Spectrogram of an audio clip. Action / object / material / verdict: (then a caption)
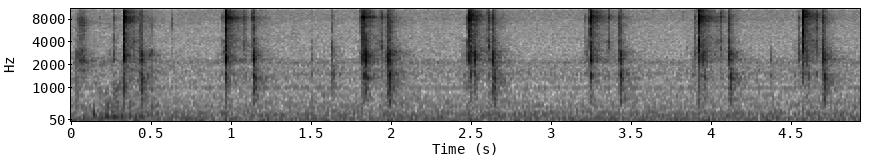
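tap / plastic mechanical keyboard / plastic / none. Fingertips type on a full-size plastic mechanical keyboard with RGB-lit keycaps. Fourteen sharp, bright key clicks land in quick pairs of press and release, each dying away almost instantly over a quiet background.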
